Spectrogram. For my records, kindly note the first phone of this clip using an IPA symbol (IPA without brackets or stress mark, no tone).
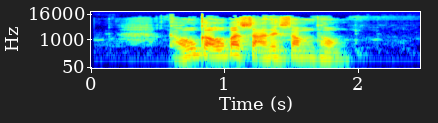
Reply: k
